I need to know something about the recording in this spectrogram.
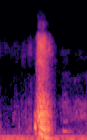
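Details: Sneeze from a tired, slightly feverish, stressed person at ragweed season onset, possibly getting sick, one of four clips from the same fit: a single sharp sneeze burst over quiet room noise.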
